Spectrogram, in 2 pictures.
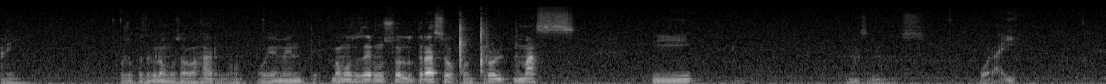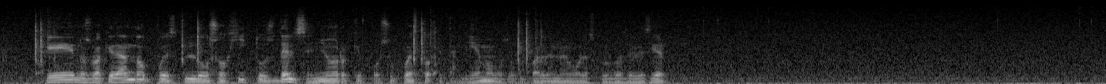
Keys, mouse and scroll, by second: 1.1 click, 2.0 click, 4.8 ctrl+KP_Add, 6.8-9.7 drag, 10.5-11.4 scroll up 4, 11.7 alt+Tab, 13.2 alt+Tab, 14.6 click, 15.5 alt+Tab, 16.5 alt+Tab, 18.1-21.2 drag, 21.8 click.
